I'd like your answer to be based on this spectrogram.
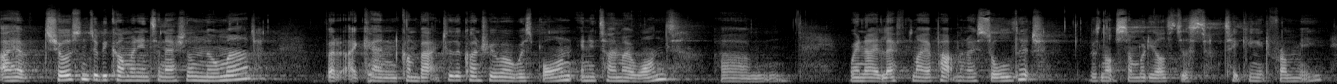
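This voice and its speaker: A woman with a Danish accent, fairly low in pitch, at a moderate pace with ordinary pitch variation, over noticeable background noise. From Denmark. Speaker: author. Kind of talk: panel discussion.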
